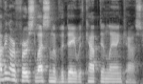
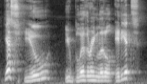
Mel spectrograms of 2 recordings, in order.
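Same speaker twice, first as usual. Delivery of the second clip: loud, high scolding; contemptuous bellow at a pupil; angry berating; 6 semitones higher, 8 dB louder than usual. Acted. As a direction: tear into the boy.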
